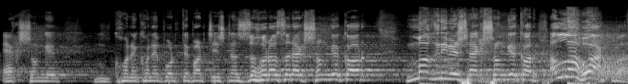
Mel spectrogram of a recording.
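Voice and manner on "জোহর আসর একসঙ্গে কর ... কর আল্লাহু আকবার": full-force preaching. Acted. Preacher voicing God's call to the congregation, fervent. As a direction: preach it out with fervour.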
